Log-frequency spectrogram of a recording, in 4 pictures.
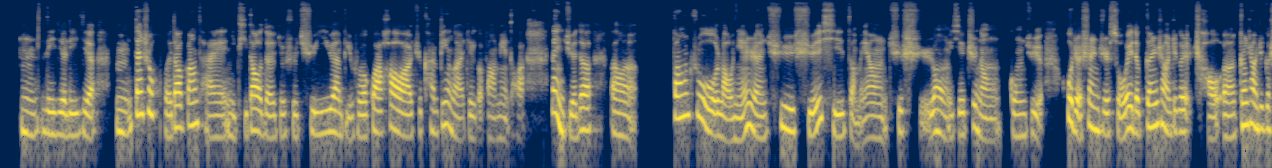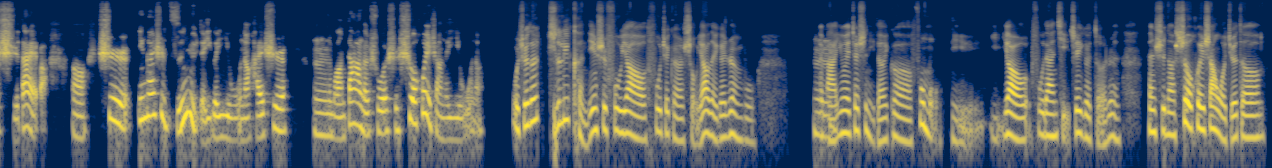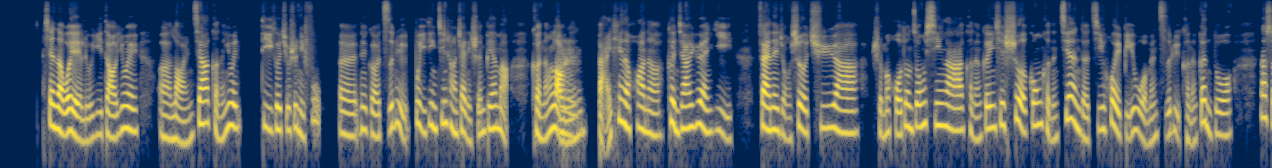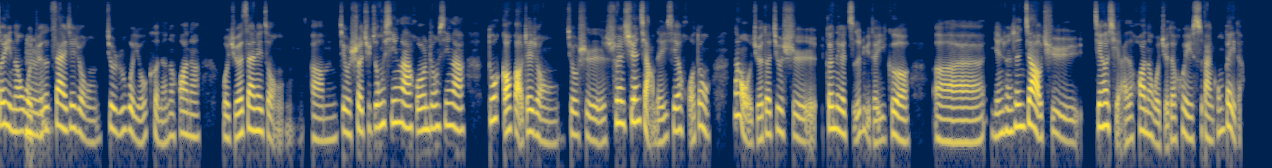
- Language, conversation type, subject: Chinese, podcast, 你会怎么教父母用智能手机，避免麻烦？
- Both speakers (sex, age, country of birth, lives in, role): female, 35-39, China, United States, host; female, 45-49, China, United States, guest
- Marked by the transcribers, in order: none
